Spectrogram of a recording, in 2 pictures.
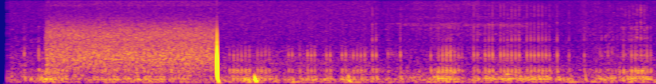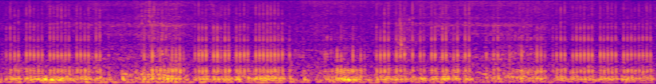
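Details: A happy Dragon Li shorthair cat purrs steadily indoors, a low rhythmic rumbling pulse with a short burst of hiss-like noise and a sharp knock near the start.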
